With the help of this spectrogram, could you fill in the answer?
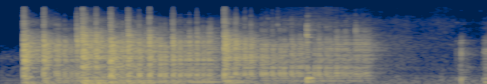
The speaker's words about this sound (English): All right, guys, everyone pick up your dice and let's roll for initiative.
